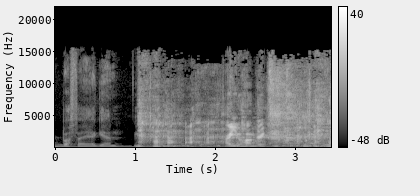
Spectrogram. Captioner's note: laughing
